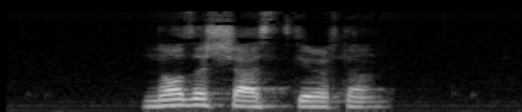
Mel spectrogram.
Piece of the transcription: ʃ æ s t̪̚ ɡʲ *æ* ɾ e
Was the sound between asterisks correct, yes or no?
no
